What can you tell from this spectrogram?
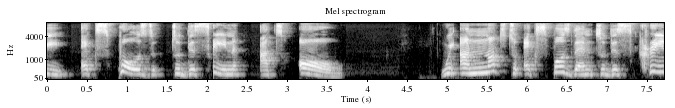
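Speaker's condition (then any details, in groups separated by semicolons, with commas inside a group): No condition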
